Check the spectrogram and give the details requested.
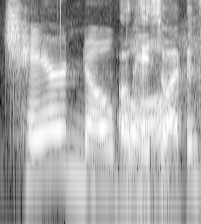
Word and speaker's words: Chernobyl: The site of the worst nuclear accident wasn't in Chernobyl. It's actually pronounced Chair-noble.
